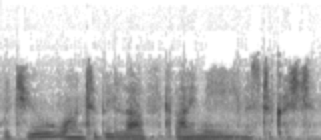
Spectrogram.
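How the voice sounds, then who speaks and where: An actress playing an embittered young murder suspect with intense, theatrical delivery in an old-time radio suspense drama. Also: female voice, low voice, fairly even intonation, unhurried, creaky, heavily acted. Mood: bitter, searching. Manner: intense, theatrical, rhetorical questioning. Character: young, beautiful, embittered wife accused of killing her husband. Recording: muffled, noisy vintage radio recording.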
